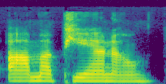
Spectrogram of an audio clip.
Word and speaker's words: Amapiano: But as you get into like Central Africa, the Afrobeats and the, you have to tell me if I'm saying this right, Amapiano. – Very close. Amapiano. Yeah, you got it.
